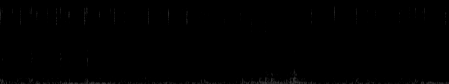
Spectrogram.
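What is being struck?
Glass tabletop.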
